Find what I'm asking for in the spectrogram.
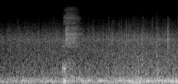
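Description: Heavy rain falling outdoors near a forest, a loud dense roar with a low rumble beneath and a brief brighter burst partway through, continuous and without speech.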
